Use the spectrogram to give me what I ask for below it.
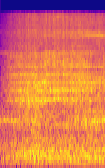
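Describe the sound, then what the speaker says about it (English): A big bandsaw with a wide blade cuts through a wooden nutcracker body, a continuous close rasping, rushing whir that holds steady throughout with no talk. "The bulk is cut with my big bandsaw with a wide blade."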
